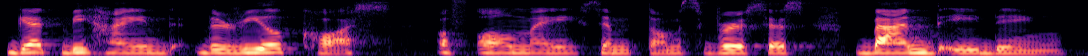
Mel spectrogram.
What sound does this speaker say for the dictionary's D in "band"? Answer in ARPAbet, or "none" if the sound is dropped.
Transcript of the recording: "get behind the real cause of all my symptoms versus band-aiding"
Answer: D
